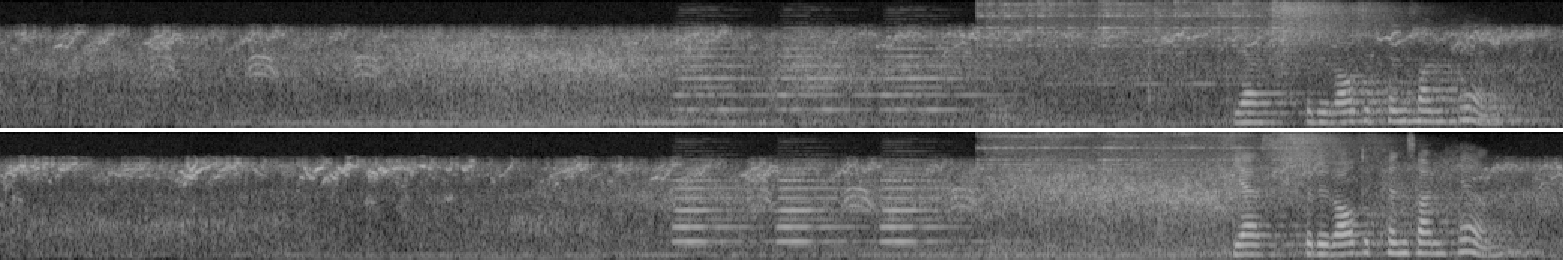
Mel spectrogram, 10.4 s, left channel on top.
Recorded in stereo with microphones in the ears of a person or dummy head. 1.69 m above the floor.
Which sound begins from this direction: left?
A dropped coin, at 6.5 s.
